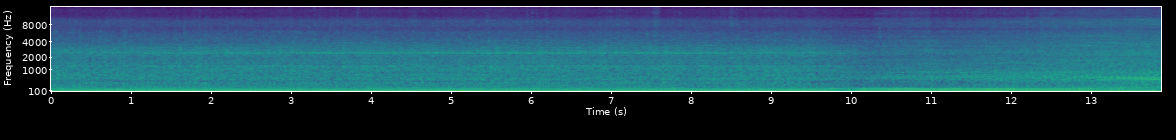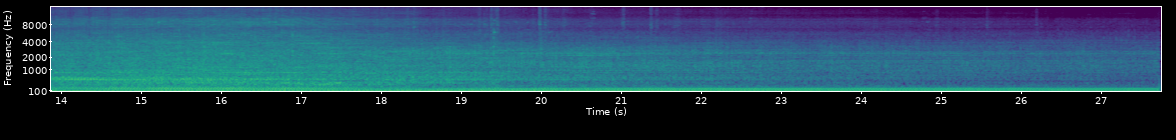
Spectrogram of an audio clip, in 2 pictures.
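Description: Cultivator tines scrape and crunch through dry soil.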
